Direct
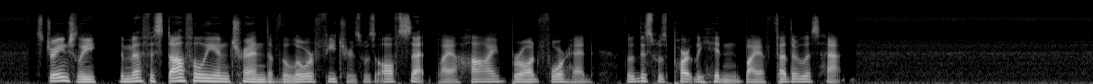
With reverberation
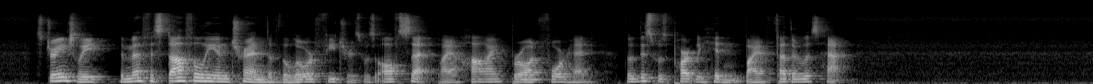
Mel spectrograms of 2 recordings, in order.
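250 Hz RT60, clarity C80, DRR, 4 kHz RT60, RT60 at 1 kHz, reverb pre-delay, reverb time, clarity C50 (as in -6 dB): 0.45 s, 16.0 dB, 6.5 dB, 0.45 s, 0.45 s, 7 ms, 0.45 s, 12.0 dB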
